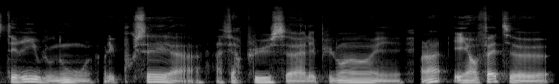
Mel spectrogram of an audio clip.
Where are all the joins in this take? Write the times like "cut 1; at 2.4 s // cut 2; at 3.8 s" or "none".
cut 1; at 1.0 s // cut 2; at 2.1 s // cut 3; at 4.1 s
